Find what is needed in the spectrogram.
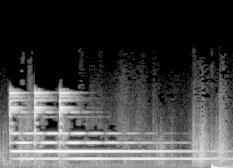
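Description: A bell struck three times in quick succession, then ringing on with clear high tones that slowly fade.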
